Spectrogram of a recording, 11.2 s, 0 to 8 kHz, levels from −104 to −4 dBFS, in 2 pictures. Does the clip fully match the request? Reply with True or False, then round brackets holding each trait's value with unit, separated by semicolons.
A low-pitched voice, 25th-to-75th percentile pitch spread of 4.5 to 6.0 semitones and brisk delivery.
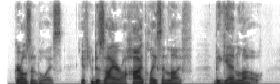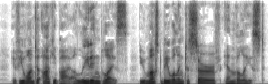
False (125 Hz; 5.4 semitones; 160 wpm)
